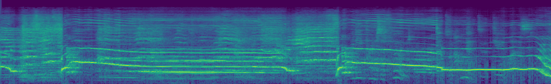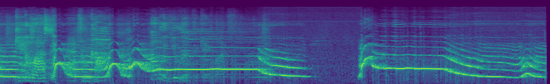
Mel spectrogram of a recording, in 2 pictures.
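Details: Female Siberian Husky pet howling along with a TV commercial that sets her off every time it airs: long wavering howls sliding up and down in pitch, often dropping at the ends, a short pause near thirteen seconds, commercial audio underneath.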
